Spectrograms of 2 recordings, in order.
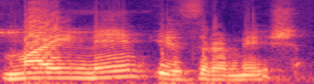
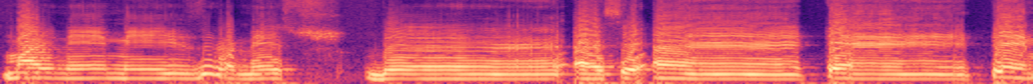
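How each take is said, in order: First: Slow, relaxed, unhurried; calm and easy. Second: Low, slow, hesitant stammer; nervous fumbling intro. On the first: Teacher shows students the calm way to introduce themselves, slow. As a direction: say it at ease, without fear. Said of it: "say it like this". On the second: Teacher demos a nervous student's fumbling intro, low and halting. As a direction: mumble it like a scared beginner. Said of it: "don't say introduction like this". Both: Shown as a demonstration.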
